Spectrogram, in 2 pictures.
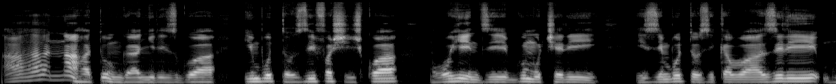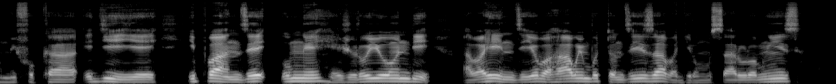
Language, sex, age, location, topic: Kinyarwanda, male, 25-35, Nyagatare, agriculture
